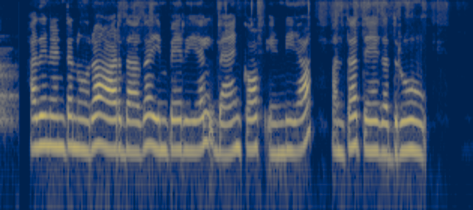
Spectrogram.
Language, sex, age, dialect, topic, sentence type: Kannada, female, 18-24, Central, banking, statement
